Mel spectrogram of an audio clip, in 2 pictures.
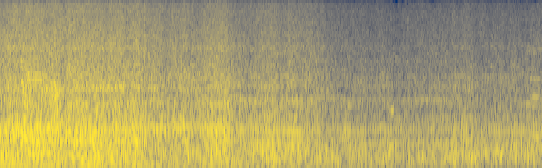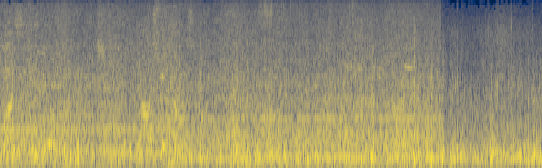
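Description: Small boat's outboard motor running steadily, with rushing water and wind on the microphone. It gets noticeably quieter about three seconds in.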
